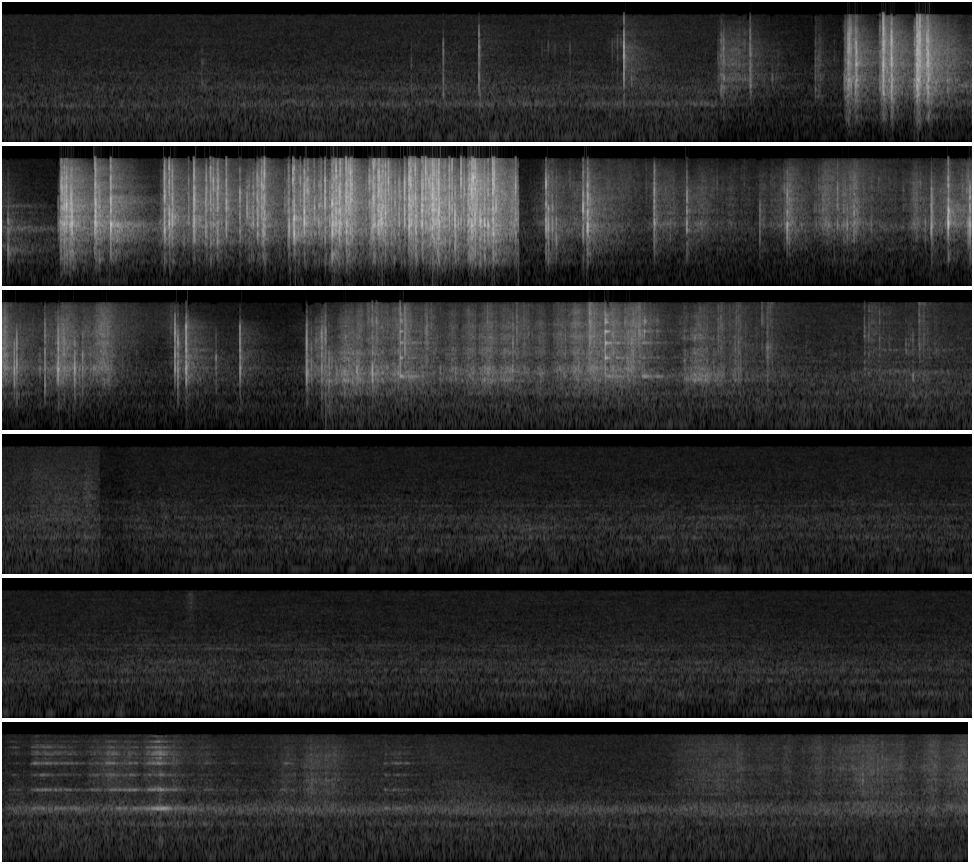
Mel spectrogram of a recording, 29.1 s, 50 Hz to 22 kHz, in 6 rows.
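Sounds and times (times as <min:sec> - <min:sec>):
plastic packet crinkling: 0:03.1 - 0:14.3.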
